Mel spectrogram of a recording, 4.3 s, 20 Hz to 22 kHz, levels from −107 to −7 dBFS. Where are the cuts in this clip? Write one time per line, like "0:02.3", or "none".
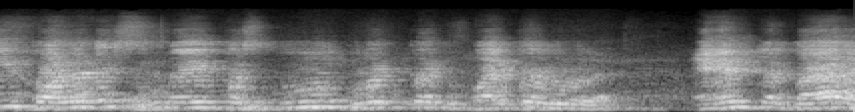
none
